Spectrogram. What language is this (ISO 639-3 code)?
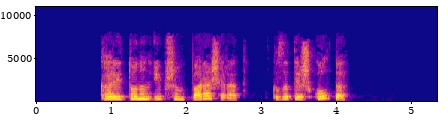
chm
